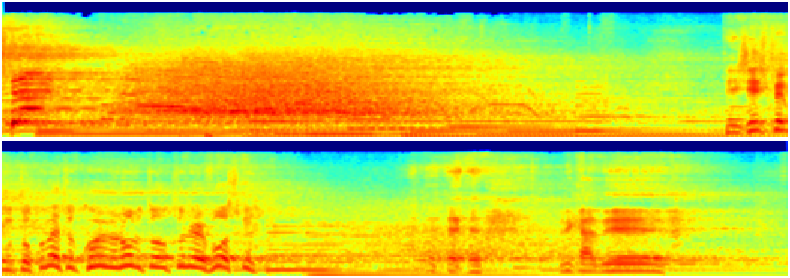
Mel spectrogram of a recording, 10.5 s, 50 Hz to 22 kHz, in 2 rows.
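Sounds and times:
large audience shouting their names at once: 0.7s - 3.9s
speech: 4.8s - 7.5s, 8.2s - 9.9s
laughter: 7.6s - 9.6s.

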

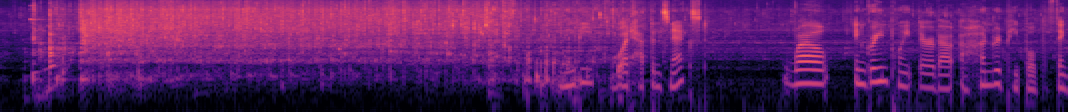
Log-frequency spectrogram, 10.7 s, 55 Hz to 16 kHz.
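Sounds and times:
toilet flushing and draining: 0.0s - 10.6s
speech: 5.6s - 7.2s, 7.8s - 10.6s.

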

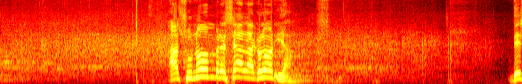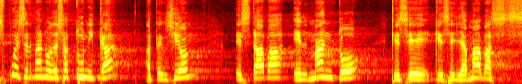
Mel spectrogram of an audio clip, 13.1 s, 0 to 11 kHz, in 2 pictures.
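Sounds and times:
audience applauding: 0.0s - 6.2s
speech: 2.1s - 3.8s, 6.4s - 13.0s
man speaking loudly over clapping: 2.1s - 4.0s, 6.4s - 13.0s.

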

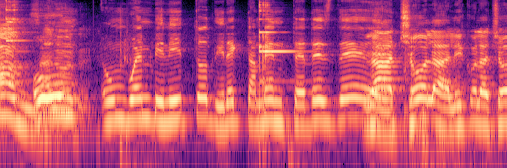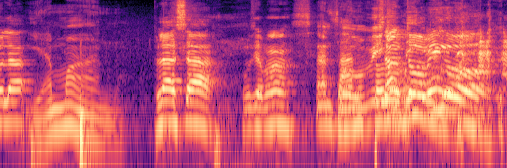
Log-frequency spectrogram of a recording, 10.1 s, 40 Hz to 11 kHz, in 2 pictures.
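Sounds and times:
speech: 0.3s - 10.1s
wine glasses clinking in a toast: 2.6s - 3.4s
laughter: 9.4s - 10.1s.

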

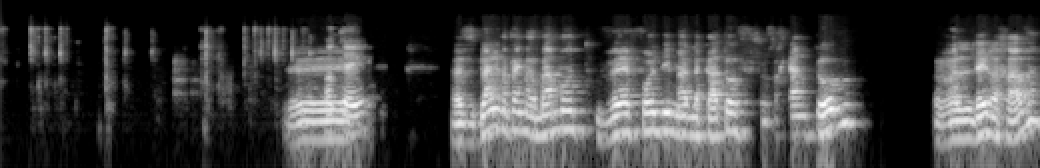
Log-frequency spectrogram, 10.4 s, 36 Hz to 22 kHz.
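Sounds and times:
typing notes on a computer keyboard: 0.0s - 3.0s
speech: 2.8s - 3.8s, 4.5s - 8.6s, 9.3s - 10.3s.

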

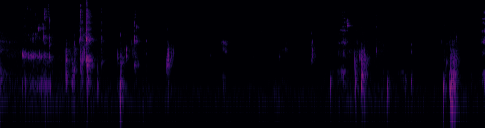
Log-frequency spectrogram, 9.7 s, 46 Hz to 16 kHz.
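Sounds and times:
person noisily drinking a glass of tap water in Copenhagen: 0.4s - 3.5s, 6.2s - 9.2s.

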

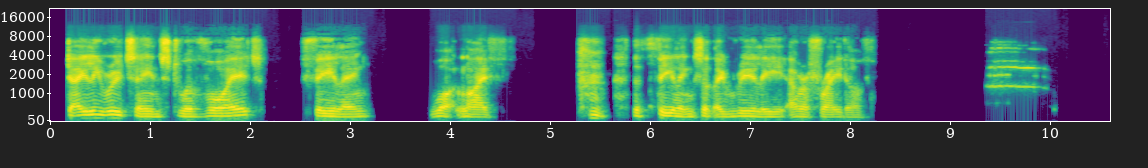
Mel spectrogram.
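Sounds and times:
speech: 0.2s - 4.6s, 5.3s - 8.3s
cat meowing: 9.4s - 10.0s.

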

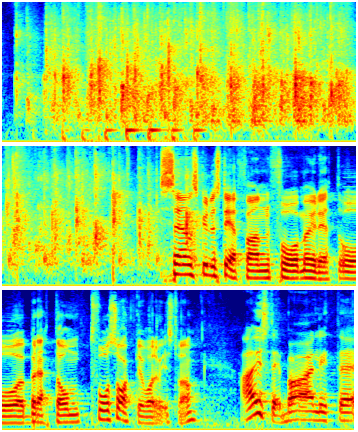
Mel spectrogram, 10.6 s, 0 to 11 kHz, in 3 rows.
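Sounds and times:
audience applause: 0.1s - 5.0s
speech: 5.2s - 10.5s.

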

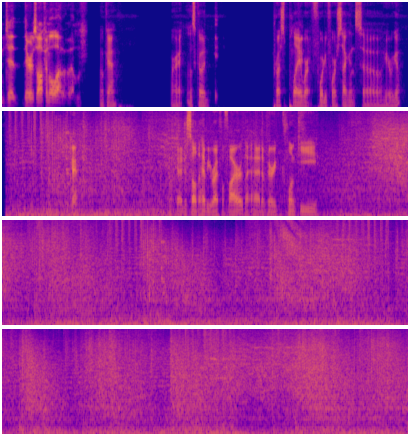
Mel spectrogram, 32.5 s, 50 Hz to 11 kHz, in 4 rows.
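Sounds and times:
speech: 0.0s - 2.4s, 3.4s - 4.4s, 5.4s - 8.5s, 9.5s - 9.9s, 11.5s - 14.6s
incoming heavy artillery explosions with crackling debris: 8.2s - 32.4s.

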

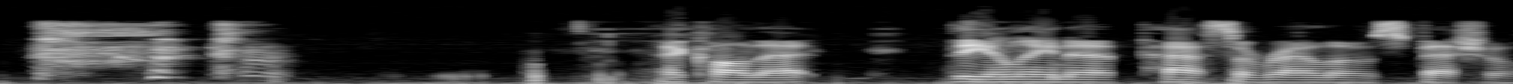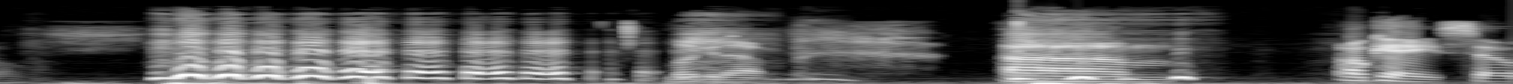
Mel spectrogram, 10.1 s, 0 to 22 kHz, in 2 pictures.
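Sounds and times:
person clearing throat: 0.1s - 1.0s
speech: 2.2s - 10.0s
laughter: 5.6s - 9.0s.

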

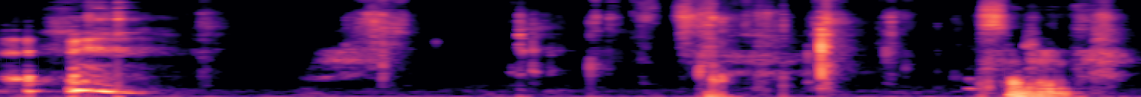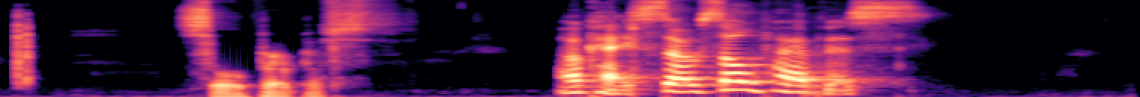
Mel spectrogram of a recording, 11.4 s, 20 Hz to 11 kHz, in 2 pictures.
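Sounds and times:
speech: 0.2s - 0.8s, 5.1s - 5.6s, 6.8s - 7.6s, 8.6s - 10.3s
piece of paper rustling as it is picked up and handled: 1.8s - 5.8s.

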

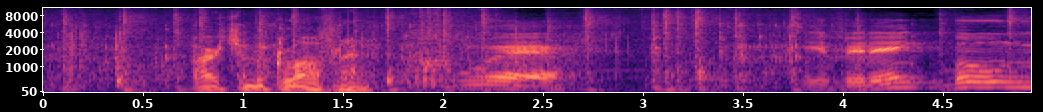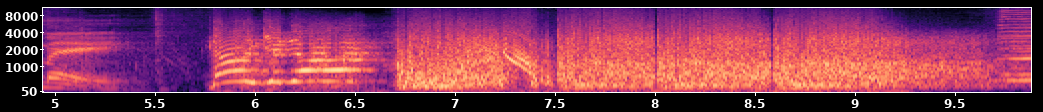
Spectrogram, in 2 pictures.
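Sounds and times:
speech: 0.8s - 2.8s, 3.8s - 8.6s
gunfire volley during a hold-up shootout in a moonlit clearing: 6.6s - 9.7s.

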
